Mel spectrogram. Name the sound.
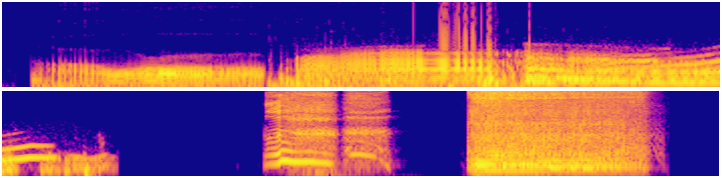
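fart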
